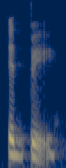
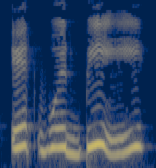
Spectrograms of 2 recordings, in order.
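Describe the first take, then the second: First: Would is contracted to a d sound. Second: Would is said in full.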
